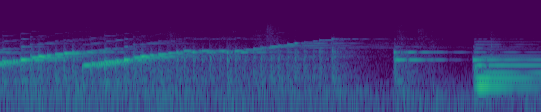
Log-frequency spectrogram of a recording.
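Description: Grand piano playing the closing solo of an art song: quick upward-sweeping runs that fade away, then a soft chord about six seconds in and a louder final chord a second later, left to ring and die away.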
